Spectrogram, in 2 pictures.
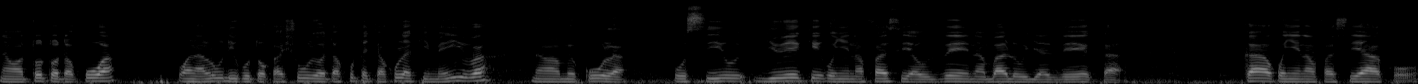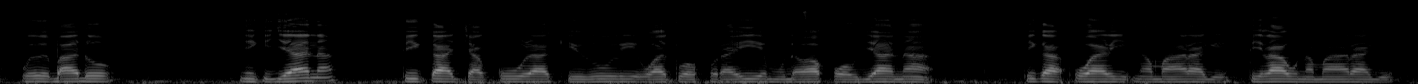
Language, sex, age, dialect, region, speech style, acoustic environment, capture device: Swahili, male, 18-24, Tanzania - Dar es Salaam, Tanzania, happy; excited; focused, traffic, mobile / macOS / Safari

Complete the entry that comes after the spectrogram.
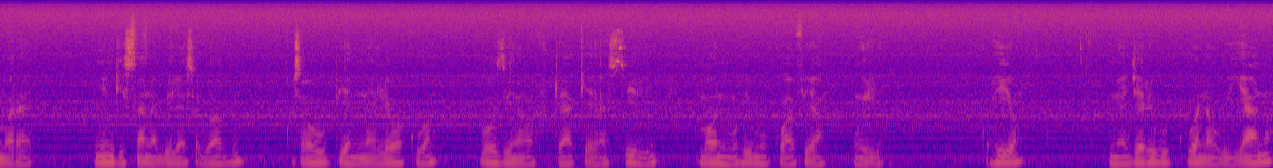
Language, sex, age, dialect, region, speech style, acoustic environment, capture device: Swahili, male, 18-24, Kenya - Mombasa, Kenya, focused, silence, desktop / Windows / Firefox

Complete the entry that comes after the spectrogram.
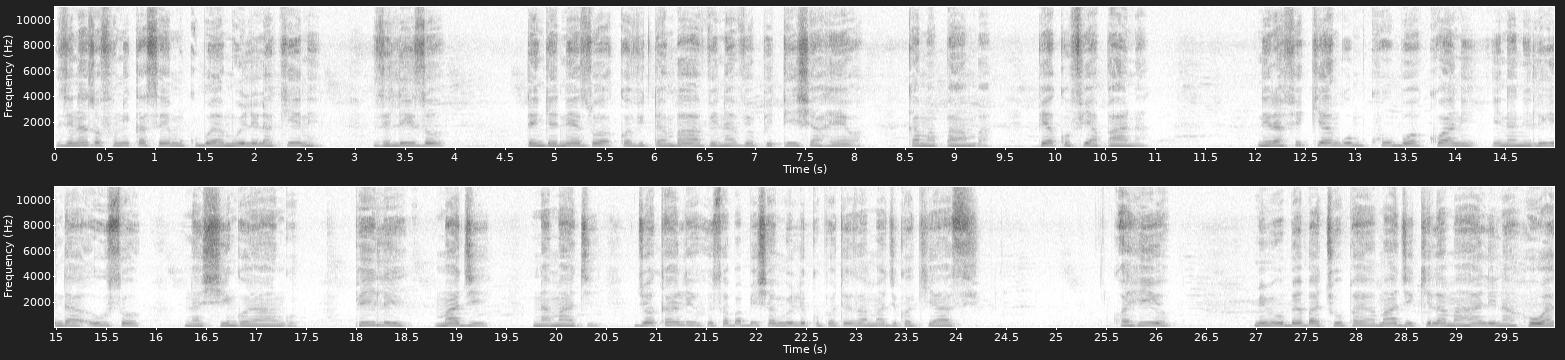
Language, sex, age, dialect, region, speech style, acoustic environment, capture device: Swahili, male, 18-24, Kenya - Mombasa, Kenya, relaxed; focused, silence; appliances, desktop / Windows / Chrome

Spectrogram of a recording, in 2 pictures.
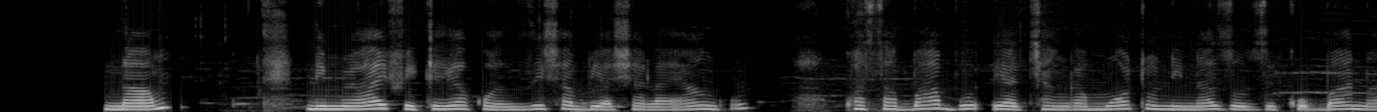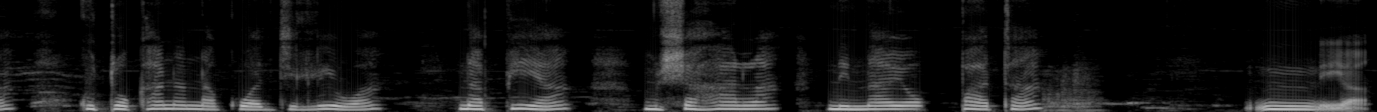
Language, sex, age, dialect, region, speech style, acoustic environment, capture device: Swahili, female, 25-34, Kenya - Nairobi Sheng-influenced, Kenya, focused, silence, mobile / Linux / Chrome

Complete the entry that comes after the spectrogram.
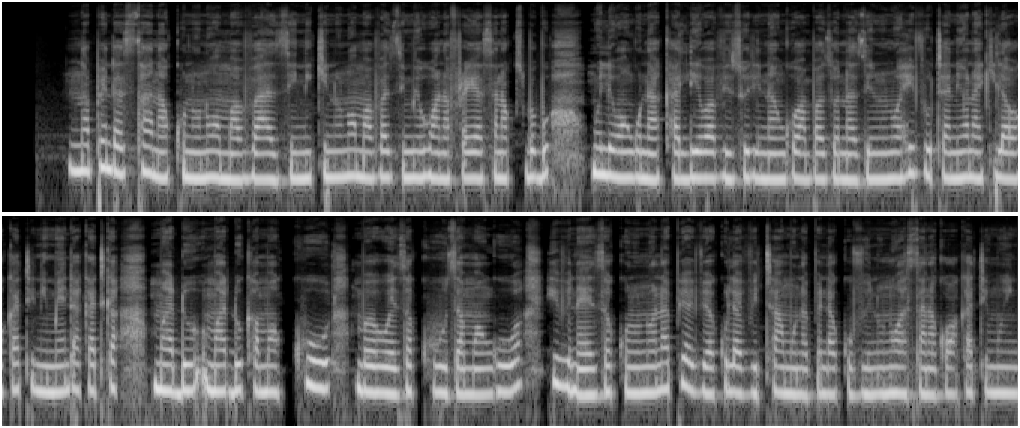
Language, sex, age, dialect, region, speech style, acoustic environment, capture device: Swahili, female, 18-24, Kenya - Mombasa, Kenya, happy, silence, mobile / Linux / Chrome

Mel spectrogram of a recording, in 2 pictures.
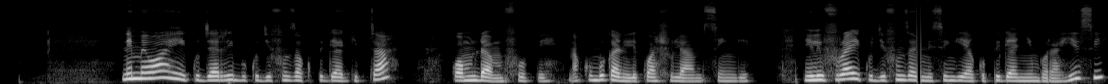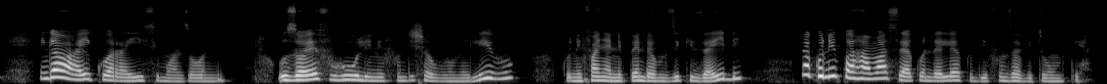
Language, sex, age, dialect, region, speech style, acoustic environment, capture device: Swahili, female, 25-34, Kenya - Nairobi Sheng-influenced, Kenya, relaxed; excited, silence, mobile / Linux / Chrome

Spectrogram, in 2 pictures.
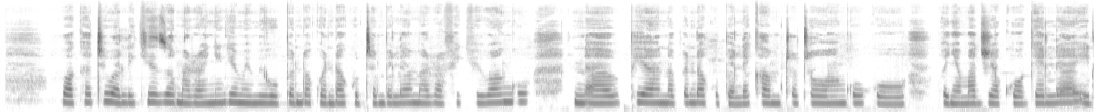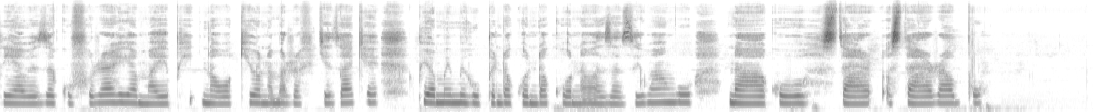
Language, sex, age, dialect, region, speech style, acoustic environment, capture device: Swahili, female, 25-34, Kenya - Nairobi Sheng-influenced, Kenya, happy, nature; people talking, mobile / Linux / Chrome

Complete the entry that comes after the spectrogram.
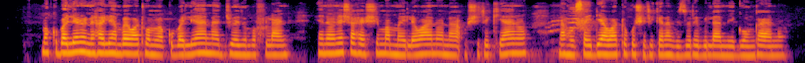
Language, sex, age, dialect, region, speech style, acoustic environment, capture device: Swahili, female, 18-24, Kenya - Mombasa, Kenya, relaxed, traffic, mobile / Linux / Chrome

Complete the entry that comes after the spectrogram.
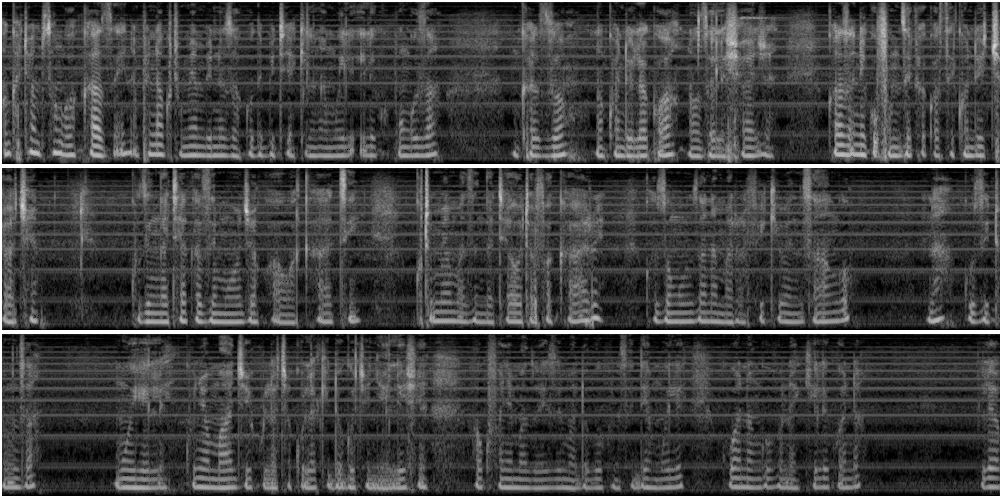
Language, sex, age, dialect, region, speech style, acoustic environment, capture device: Swahili, female, 18-24, Kenya - Nairobi Sheng-influenced, Kenya, relaxed, traffic; appliances; nature; construction, mobile / Linux / Chrome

